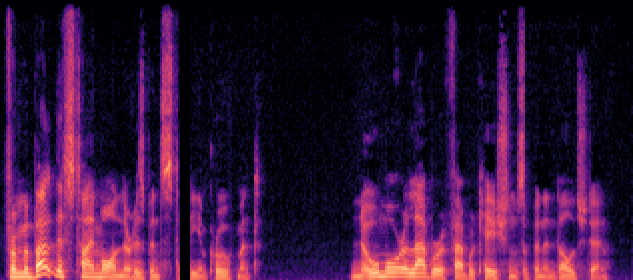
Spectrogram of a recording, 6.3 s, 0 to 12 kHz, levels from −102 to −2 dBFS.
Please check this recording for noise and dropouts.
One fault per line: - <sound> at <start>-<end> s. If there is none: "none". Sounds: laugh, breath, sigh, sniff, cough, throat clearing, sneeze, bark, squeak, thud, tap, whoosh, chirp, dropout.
- dropout at 1.8-1.9 s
